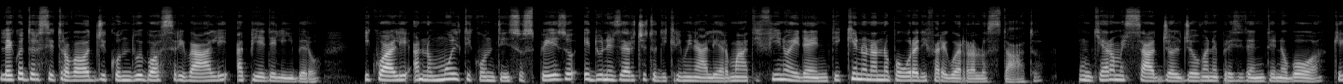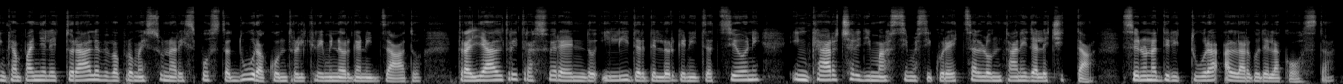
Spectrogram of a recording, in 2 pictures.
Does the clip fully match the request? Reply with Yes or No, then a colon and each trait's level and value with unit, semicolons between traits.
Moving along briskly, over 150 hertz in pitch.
Yes: fast, 175 wpm; medium, 185 Hz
